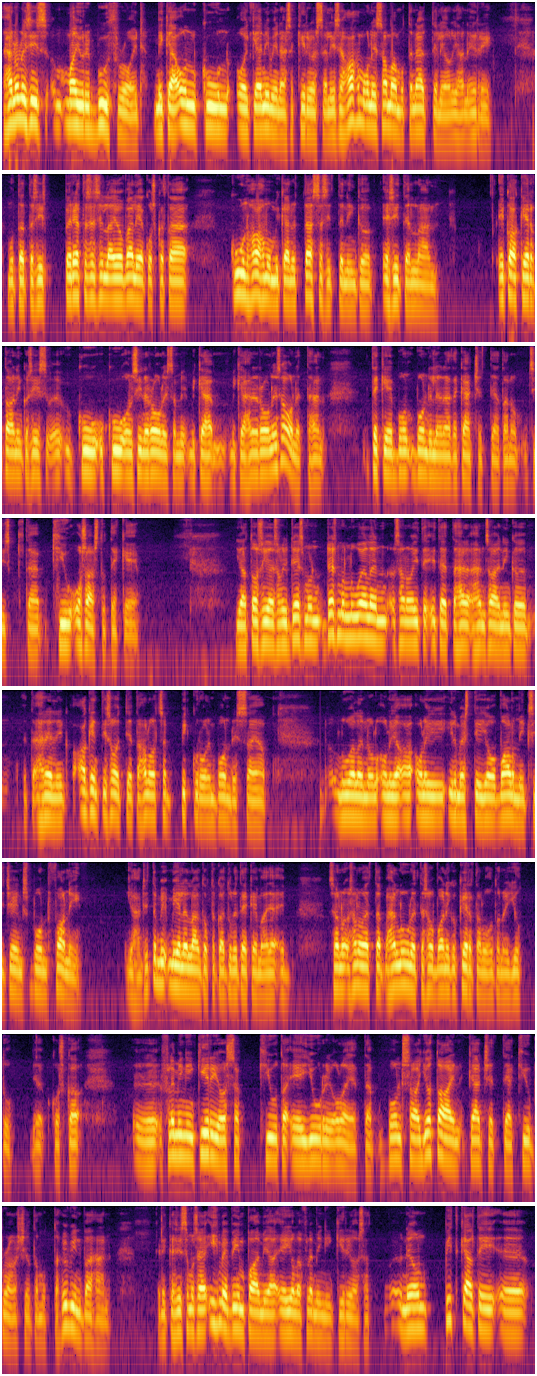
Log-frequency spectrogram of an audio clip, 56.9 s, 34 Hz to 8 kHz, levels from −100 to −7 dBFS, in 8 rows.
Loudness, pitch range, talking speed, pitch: -16 LUFS, 115-140 Hz, 155 wpm, 125 Hz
